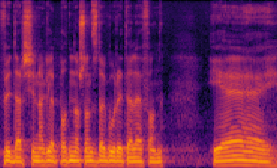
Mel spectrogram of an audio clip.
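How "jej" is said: sarcastic, joyless, deadpan, unenthusiastic cheer. The remaining group answers a man excited about getting phone signal, unenthusiastic cheer. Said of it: "z entuzjazmem godnym rezydentów Oświęcimia".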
